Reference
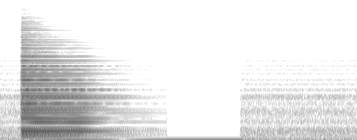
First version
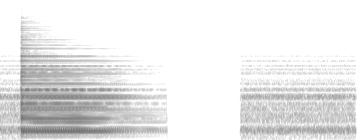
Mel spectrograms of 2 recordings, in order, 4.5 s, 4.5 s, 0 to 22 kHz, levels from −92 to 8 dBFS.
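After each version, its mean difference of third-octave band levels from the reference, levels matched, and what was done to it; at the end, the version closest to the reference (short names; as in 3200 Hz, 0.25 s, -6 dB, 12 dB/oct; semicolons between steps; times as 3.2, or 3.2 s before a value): 7.5 dB: HPF 200 Hz 12 dB/oct; comb 3.1 ms, depth 81%; compressor 8:1, threshold -41 dBFS, peak gain reduction 17.5 dB; gain +5.5 dB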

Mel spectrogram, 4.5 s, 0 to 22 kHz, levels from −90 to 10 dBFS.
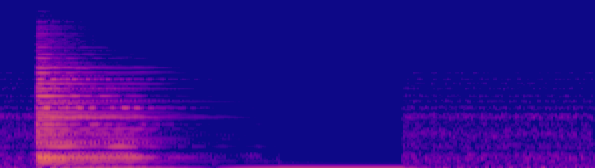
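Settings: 3.0 dB: reverb removal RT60 1.1 s; doubler 12 ms -5.5 dB; feedback echo 0.104 s, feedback 48%, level -9.5 dB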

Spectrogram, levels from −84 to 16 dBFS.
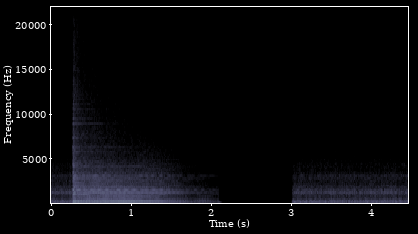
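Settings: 11.5 dB: minimum comb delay 0.66 ms; dynamic EQ 5400 Hz, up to -5 dB, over -51 dBFS, Q 0.74; compressor 12:1, threshold -46 dBFS, peak gain reduction 19.5 dB; gain +11 dB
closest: second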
